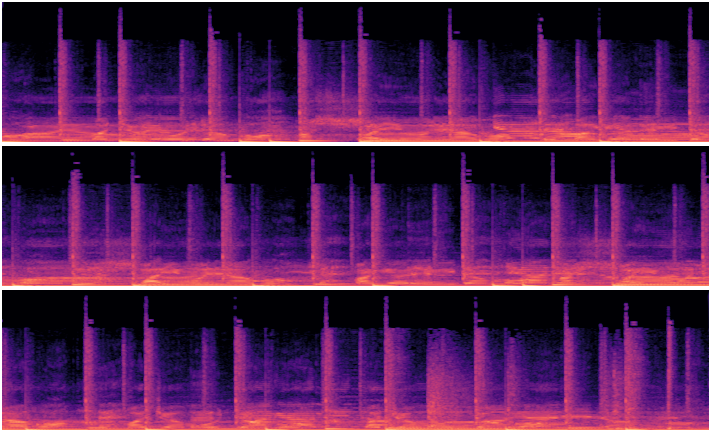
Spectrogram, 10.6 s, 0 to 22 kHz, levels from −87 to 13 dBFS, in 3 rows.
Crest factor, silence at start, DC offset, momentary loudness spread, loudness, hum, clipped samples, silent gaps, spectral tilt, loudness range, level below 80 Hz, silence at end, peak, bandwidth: 12 dB; 0 s; under 0.1%; 4 LU; -14 LUFS; none; under 0.1%; none; -6 dB/octave; 1 LU; -16 dBFS; 0 s; 0 dBFS; 17 kHz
